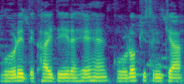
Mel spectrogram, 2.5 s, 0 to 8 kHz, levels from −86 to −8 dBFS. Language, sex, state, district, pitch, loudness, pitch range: Hindi, male, Haryana, Charkhi Dadri, 115 Hz, -17 LUFS, 115-125 Hz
